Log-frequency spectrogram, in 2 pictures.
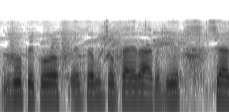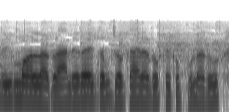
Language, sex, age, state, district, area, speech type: Nepali, female, 30-45, West Bengal, Jalpaiguri, urban, spontaneous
